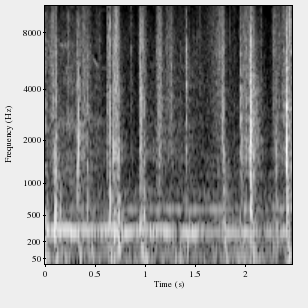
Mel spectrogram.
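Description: Tarot cards are shuffled in a steady run of papery riffles, soft taps and snaps, with many quick strokes at a fairly quiet level.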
